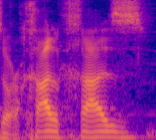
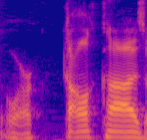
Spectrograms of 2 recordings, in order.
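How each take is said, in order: First: "Khalkhas" with back-of-throat kh sounds, slowly; throaty KH pronunciation. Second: "Khalkhas" with hard k sounds; hard K pronunciation. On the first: Player tries the Mongol name another way, "Khalkhas" with throaty fricative kh. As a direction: say "Khalkhas" slowly as KHAL-khaz, kh like Scottish loch. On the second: Player offers another pronunciation of the Mongol name, "Khalkhas" with hard K. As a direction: say "Khalkhas" as KAL-kaz. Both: Shown as a demonstration. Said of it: "not sure on the pronunciation".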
